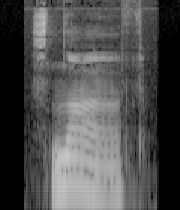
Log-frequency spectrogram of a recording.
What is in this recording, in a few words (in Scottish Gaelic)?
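"snàmh", Scottish Gaelic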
